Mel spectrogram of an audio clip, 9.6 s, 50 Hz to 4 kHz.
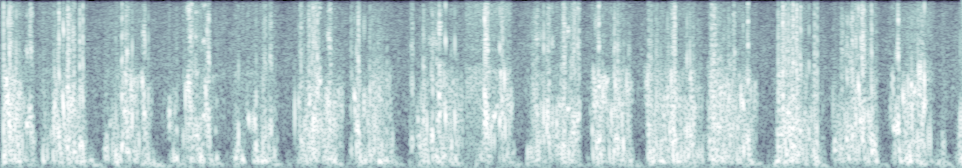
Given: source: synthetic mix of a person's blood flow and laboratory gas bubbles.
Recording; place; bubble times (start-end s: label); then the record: Doppler ultrasound of blood flow; precordium
0.04-0.88 s: bubbles
1.02-1.54 s: bubbles
1.67-2.21 s: bubbles
2.33-2.79 s: bubbles
2.92-3.46 s: bubbles
3.49-3.95 s: bubbles
4.09-5.16 s: bubbles
5.25-5.83 s: bubbles
5.90-6.34 s: bubbles
6.44-7.58 s: bubbles
7.74-8.26 s: bubbles
8.29-8.81 s: bubbles
8.88-9.34 s: bubbles
9.40-9.48 s: bubbles
9.55-9.63 s: bubbles
From the record:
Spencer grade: 4 (maximum detectable bubble signal sounding continuously throughout systole and diastole of every cardiac period, and overriding the amplitude of the normal cardiac signals); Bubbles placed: anywhere in the cardiac cycle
